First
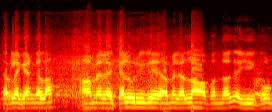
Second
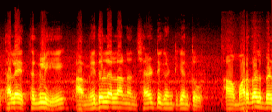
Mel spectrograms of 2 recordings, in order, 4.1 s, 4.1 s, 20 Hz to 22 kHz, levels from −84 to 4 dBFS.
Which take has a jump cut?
second; 2 cuts; at 1.0 s, 3.2 s

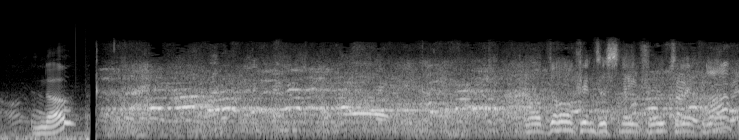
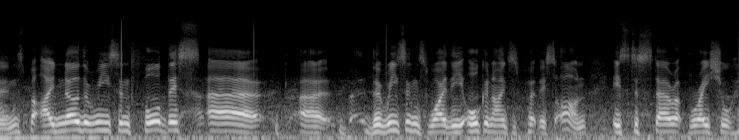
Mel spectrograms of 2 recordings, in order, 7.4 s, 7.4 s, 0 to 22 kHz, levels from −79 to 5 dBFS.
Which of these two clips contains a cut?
first; 1 cut; at 0.9 s

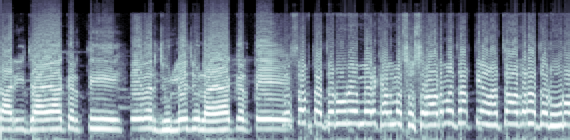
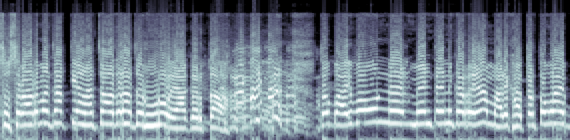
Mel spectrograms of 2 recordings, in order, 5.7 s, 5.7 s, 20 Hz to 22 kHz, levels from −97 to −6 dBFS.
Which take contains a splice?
first; 2 cuts; at 1.3 s, 2.9 s

